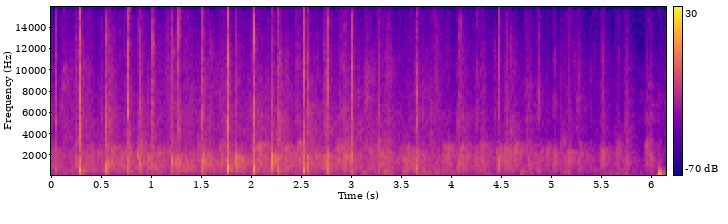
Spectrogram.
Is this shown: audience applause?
yes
